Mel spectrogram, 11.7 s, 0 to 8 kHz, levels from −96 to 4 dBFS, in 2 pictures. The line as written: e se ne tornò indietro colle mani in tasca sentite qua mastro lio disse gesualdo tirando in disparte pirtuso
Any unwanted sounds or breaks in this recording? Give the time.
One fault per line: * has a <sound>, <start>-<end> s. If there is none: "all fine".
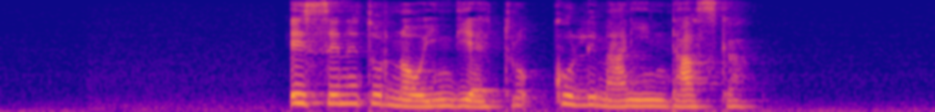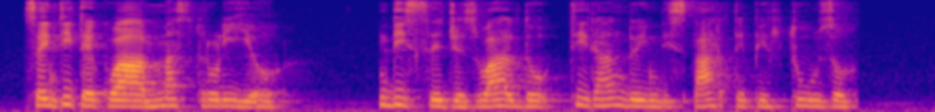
all fine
